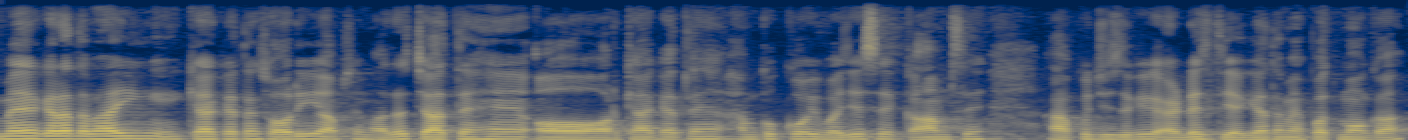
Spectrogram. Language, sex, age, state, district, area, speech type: Urdu, male, 18-30, Uttar Pradesh, Lucknow, urban, spontaneous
